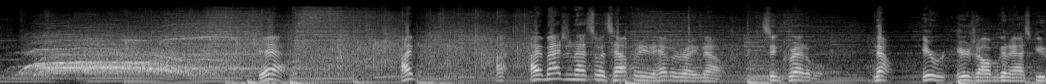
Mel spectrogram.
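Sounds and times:
audience big cheer: 0.0s - 6.1s
speech: 2.6s - 3.1s, 4.0s - 4.4s, 5.0s - 10.4s.

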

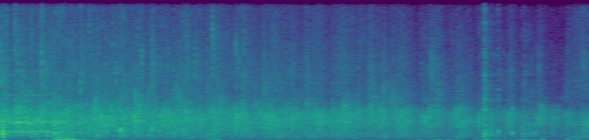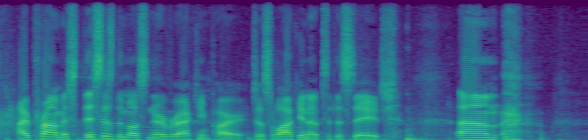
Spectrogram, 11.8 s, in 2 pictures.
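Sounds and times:
faint voices whooping: 0.0s - 1.0s
crowd applauding: 0.0s - 6.3s
speech: 6.1s - 11.2s.

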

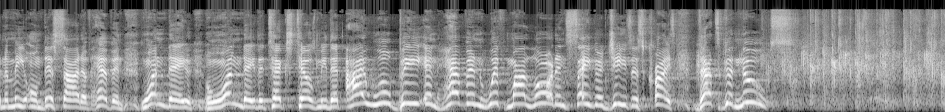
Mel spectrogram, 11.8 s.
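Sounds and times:
speech: 0.0s - 10.1s
audience clapping: 9.4s - 11.8s.

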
